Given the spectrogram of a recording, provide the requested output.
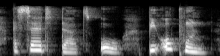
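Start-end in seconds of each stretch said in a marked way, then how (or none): none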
